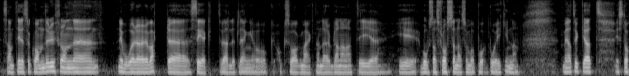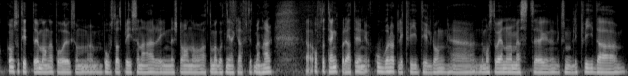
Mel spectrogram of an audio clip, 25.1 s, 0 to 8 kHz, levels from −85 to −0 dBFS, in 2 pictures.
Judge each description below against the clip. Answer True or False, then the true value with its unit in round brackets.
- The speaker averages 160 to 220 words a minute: True (175 wpm)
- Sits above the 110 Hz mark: False (105 Hz)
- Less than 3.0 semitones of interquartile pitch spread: True (2.6 semitones)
